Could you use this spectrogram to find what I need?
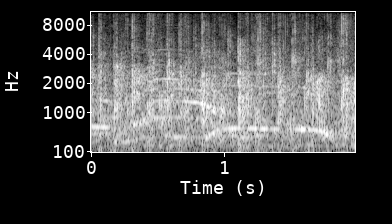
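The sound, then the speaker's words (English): A crowd applauds steadily for a woman's birthday, a dense wash of many hands clapping at an even, fairly loud level, with faint voices and a few cheers mixed into the noise. “Let's all give her a round of applause.”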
